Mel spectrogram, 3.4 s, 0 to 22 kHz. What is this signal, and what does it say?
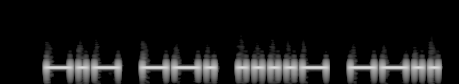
Morse code, heard as a keyed tone, about 20 wpm, 700 Hz. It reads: KG4Z
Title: USA Call Signs - 6 Characters - 8x Character Spacing - 20wpm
